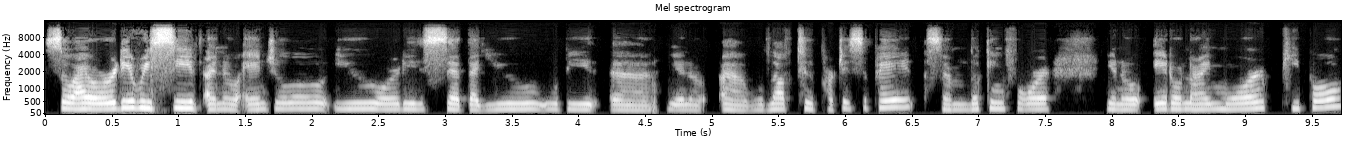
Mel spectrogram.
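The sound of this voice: At a moderate pace, a woman speaks with fairly even intonation and a dark, mellow tone, the sound dry and close with no echo.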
